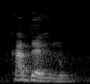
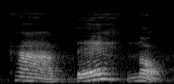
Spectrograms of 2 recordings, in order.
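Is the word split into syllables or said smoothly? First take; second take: smooth; split. First: The word is said smoothly in one piece. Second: The word is broken into separate syllables. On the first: The speaker calls it right. "da forma mais natural possível" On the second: The speaker calls it wrong. "silabar a leitura da palavra"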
